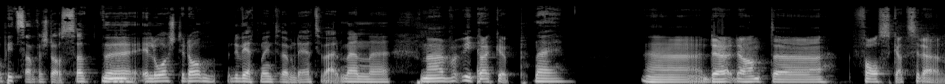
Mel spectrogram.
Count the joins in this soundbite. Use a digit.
1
